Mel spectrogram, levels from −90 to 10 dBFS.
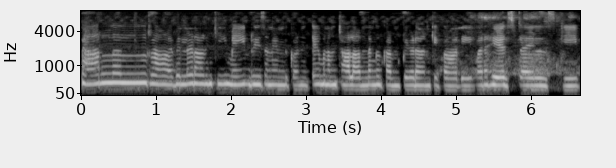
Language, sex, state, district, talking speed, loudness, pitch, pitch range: Telugu, female, Telangana, Karimnagar, 145 wpm, -20 LUFS, 255 Hz, 240-280 Hz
